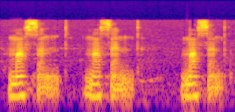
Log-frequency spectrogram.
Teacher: the first T is silent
